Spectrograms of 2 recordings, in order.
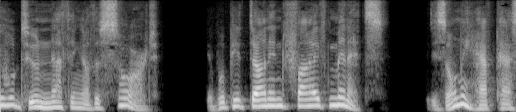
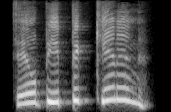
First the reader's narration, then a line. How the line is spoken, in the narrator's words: the boy half cried, half shouted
